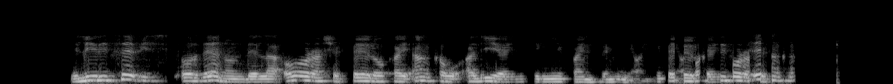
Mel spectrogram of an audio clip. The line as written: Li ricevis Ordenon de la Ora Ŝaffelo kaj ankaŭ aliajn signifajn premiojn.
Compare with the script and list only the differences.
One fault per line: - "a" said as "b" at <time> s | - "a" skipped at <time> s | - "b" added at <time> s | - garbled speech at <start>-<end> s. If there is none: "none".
- garbled speech at 6.6-8.0 s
